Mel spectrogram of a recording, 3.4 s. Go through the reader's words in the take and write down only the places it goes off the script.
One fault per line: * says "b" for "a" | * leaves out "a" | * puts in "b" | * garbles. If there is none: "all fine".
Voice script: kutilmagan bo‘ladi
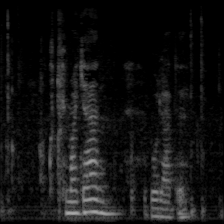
all fine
